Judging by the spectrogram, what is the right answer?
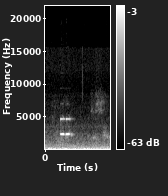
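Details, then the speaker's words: Roland BN20 printer printing 13oz banner: one short, clear high-pitched beep over low room hum, warning that the ink is low. "So the reason you guys hear it beeping right now is because my ink is low."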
